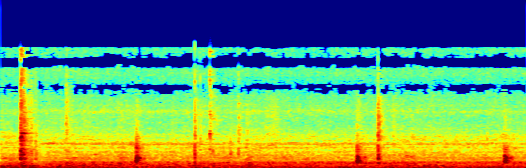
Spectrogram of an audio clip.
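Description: Metal cooking tongs clicking and clinking against the pans about six times as breads are turned over gas burners, over a steady low rushing roar.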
